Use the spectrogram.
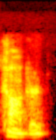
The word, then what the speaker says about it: Concord: And I know it's pronounced conquered, but I just wanted to enunciate for everybody. So Concord Female College established in 1856, was before the Civil War.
